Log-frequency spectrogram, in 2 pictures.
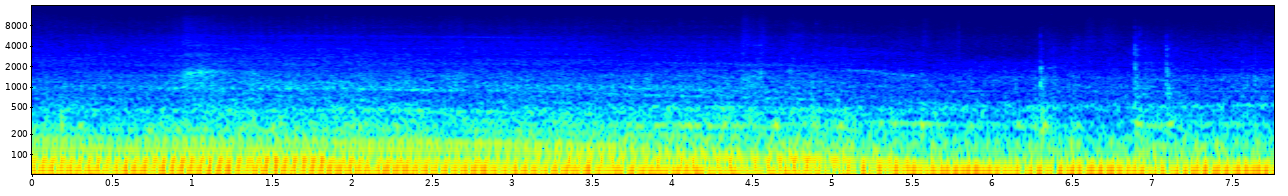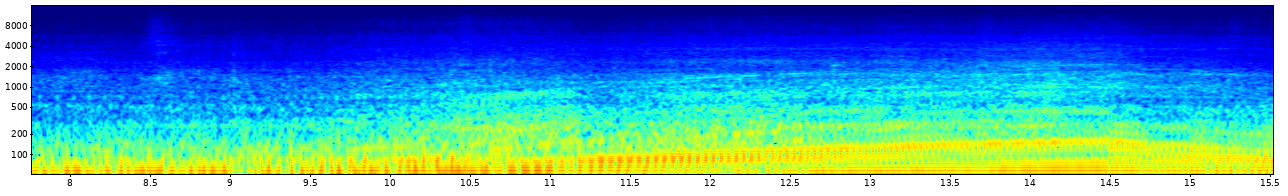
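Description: A 2023 Harley-Davidson Fat Boy 114 motorcycle cruising down the road, its loud, steady low engine rumble and wind noise continuous throughout, with a rising drone near the end as it pulls.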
